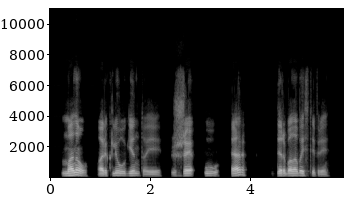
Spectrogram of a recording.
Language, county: Lithuanian, Panevėžys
